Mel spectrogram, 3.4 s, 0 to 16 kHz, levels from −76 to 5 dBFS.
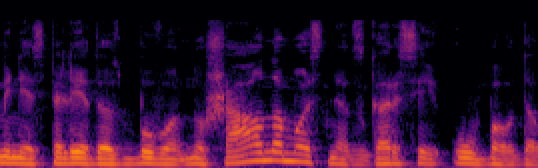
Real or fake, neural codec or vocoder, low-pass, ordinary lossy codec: real; none; 9.9 kHz; Opus, 64 kbps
